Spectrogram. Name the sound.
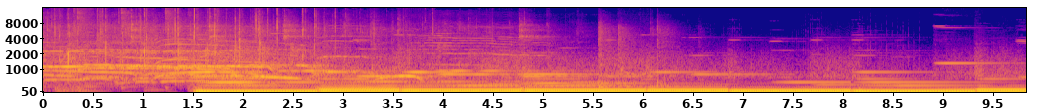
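audience clapping and cheering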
